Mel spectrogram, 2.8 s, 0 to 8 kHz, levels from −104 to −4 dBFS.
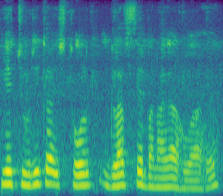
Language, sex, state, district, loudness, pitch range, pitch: Hindi, male, Arunachal Pradesh, Lower Dibang Valley, -17 LUFS, 150-185 Hz, 170 Hz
